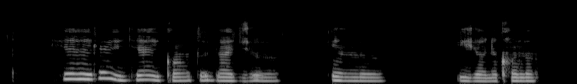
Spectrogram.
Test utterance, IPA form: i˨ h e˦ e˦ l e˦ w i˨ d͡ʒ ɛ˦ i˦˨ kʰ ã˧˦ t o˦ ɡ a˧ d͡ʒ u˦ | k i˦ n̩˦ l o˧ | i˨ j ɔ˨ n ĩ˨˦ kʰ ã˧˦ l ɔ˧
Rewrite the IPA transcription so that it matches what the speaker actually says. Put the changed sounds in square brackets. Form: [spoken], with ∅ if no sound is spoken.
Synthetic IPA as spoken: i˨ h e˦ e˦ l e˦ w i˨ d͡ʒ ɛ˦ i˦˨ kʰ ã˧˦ t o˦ [d] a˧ d͡ʒ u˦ | k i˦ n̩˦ l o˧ | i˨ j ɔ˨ n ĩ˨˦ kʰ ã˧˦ l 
